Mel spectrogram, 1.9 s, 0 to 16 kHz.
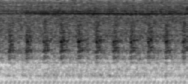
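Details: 2014 Kia Cerato 2.0, 166,531 km, engine noise heard with hood open at idle: hollow, even metallic knocking about six per second, more a ringing than a knock; shop suggested timing chain, oil consumption noted, piston slap from worn cylinder walls suspected.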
